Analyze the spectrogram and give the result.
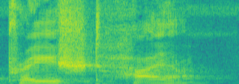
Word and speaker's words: Preshthaya: There may be a tendency to pronounce the T almost as a D, which we find in among some native English speakers. But it should be pronounced very clearly and distinctly, differently from a D, Preshthaya.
